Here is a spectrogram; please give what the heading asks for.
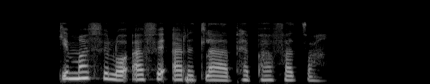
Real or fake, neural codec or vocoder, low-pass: real; none; 7.2 kHz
